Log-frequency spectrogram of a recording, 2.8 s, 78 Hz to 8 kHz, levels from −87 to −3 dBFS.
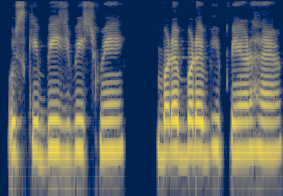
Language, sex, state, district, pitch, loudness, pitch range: Hindi, female, Chhattisgarh, Sarguja, 225 Hz, -17 LUFS, 225-230 Hz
